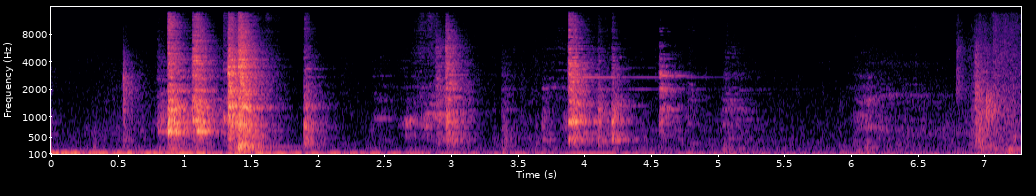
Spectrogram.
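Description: Dishes clatter as a casserole dish is taken out of a kitchen cupboard. Several faint knocks, clinks and thuds are spread out over a steady low hum.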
